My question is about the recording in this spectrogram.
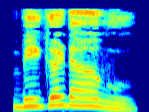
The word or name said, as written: ಬಿಗಡಾವು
